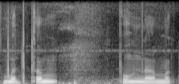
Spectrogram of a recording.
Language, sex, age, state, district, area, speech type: Manipuri, male, 18-30, Manipur, Chandel, rural, spontaneous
